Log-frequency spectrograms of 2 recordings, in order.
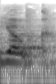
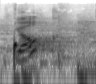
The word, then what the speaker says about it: yolk: thinking about it today i don't pronounce the l in yolk you're not supposed to are you yolk ew whatever i think it's silent egg yolk we need to separate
